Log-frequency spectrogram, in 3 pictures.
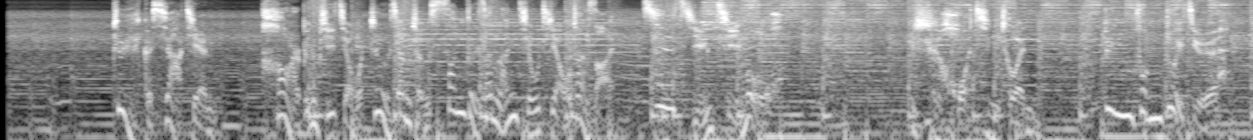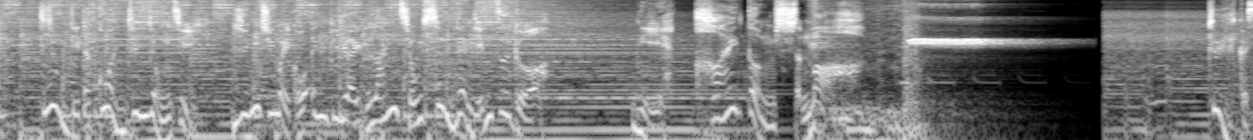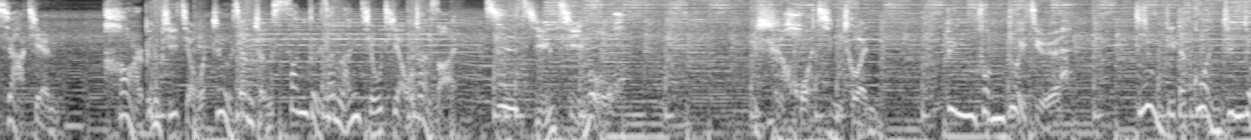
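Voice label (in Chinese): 国语 男声 宣传片 大气浑厚 大气浑厚磁性 沉稳 科技感; 浙江省3对3-广告宣传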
